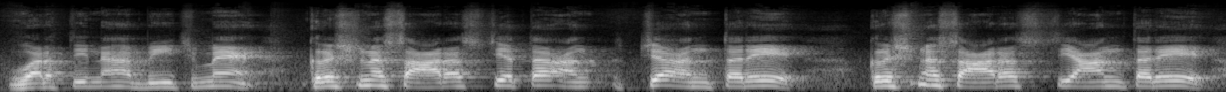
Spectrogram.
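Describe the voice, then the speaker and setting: A man with a fairly high voice teaches a Sanskrit play at an unhurried pace. He chants each line slowly, then explains it in Hindi, repeating key words and asking his own questions before he answers them. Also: pushed and bright. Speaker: Sanskrit lecturer.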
